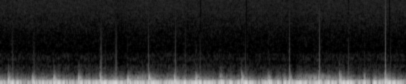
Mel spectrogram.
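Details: ASMR heartbeat recording, presented as soothing heartbeats from a female persona: loud, deep thumps in a steady rhythm over a low hum; normal heartbeat.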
